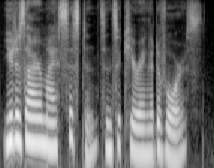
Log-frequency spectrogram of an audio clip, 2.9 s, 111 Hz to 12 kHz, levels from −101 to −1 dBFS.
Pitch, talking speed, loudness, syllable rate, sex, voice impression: 195 Hz, 170 wpm, -17 LUFS, 6.4 syllables/s, female, feminine, adult-like, bright, clear, fluent, intellectual, friendly, reassuring, elegant, kind, slightly modest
